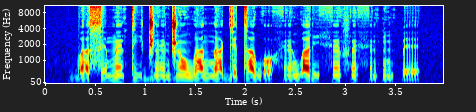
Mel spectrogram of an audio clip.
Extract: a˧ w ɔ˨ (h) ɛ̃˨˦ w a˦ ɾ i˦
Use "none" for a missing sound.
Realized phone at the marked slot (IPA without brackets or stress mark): h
